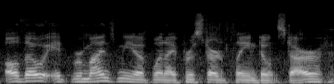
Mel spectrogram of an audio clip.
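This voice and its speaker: A man's voice: on the low side, animated, moderate pace, darkish tone, slight background noise. A man hosting a podcast interview, chatting casually and rambling a little, correcting himself as he goes. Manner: rambling, self-correcting, light laughter. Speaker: podcast host.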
